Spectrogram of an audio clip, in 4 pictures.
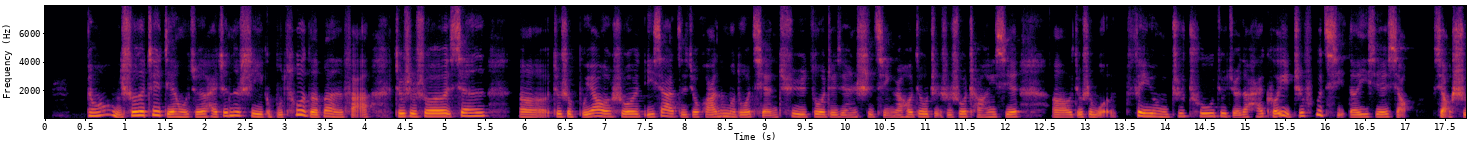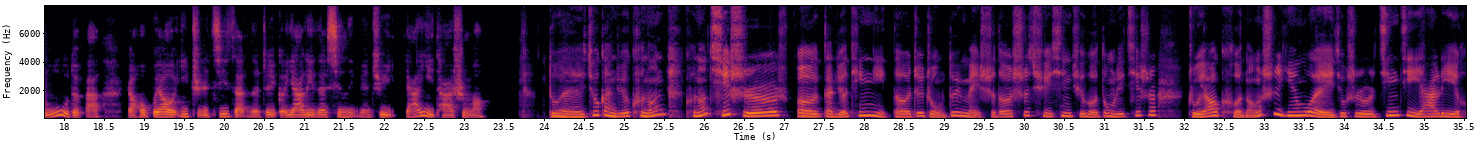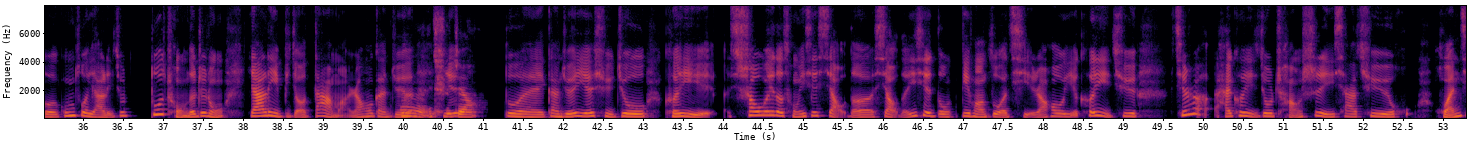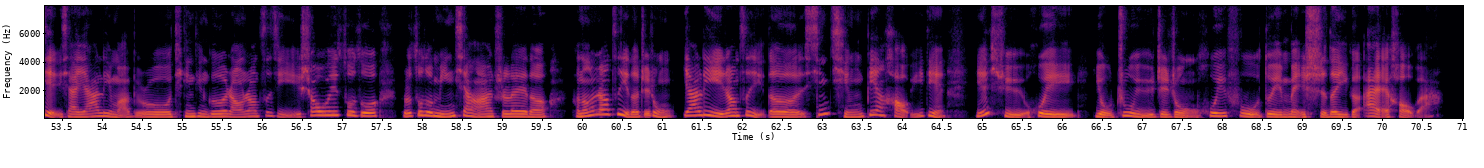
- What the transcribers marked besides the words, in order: other background noise; tapping; laughing while speaking: "美食的"; laughing while speaking: "爱好"
- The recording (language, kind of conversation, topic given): Chinese, advice, 你为什么会对曾经喜欢的爱好失去兴趣和动力？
